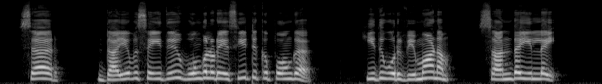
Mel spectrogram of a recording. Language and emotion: Tamil, angry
